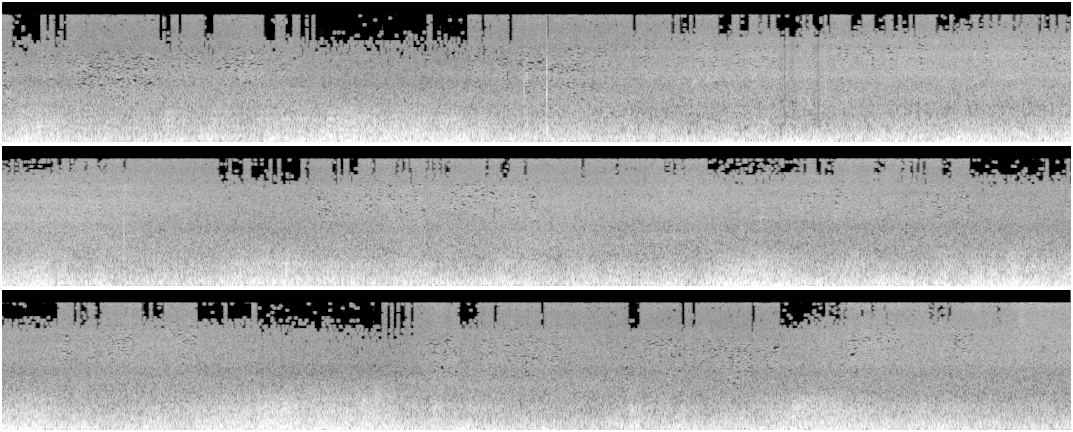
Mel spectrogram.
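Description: Long rolling thunder from a thunderstorm, an unbroken low rumble that swells and eases several times.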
